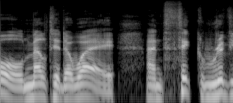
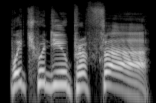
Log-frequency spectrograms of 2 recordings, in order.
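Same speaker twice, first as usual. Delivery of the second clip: high-pitched shouted retort; 12 semitones higher than usual. A narrator's reading. Ford answers the cop's ultimatum, shouted. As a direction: shout the question back. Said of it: "shouted Ford".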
